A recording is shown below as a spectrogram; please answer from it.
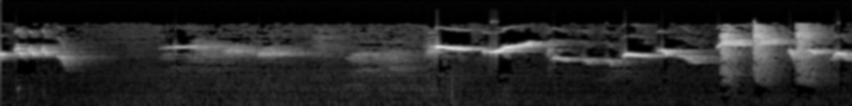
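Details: Oriental magpie-robin from a captive wild pair singing indoors: sustained whistled notes gliding up and down, growing louder into rapid rich phrases with harsh scratchy bursts near the end.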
